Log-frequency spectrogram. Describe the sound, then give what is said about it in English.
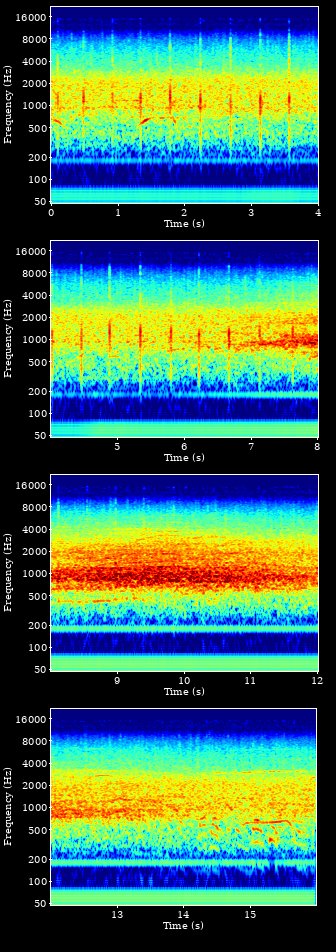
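Audience applause welcoming Senator Barack Obama: scattered single claps at first, then the crowd swells into full, sustained clapping midway and slowly tapers off toward the end. “Please put your hands together and welcome this Christian gentleman, a member of Trinity United Church of Christ, Chicago, Senator Barack Obama.”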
